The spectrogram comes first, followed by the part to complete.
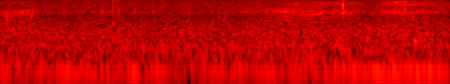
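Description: Steady rushing of the river current flowing past, with a low steady hum underneath and a few faint clicks.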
